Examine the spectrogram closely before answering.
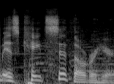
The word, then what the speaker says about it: Cait Sith: the Japanese version better right oh we should pronounce it this way Japanese version better and it's like no dude his name is Kate Sith over here like that's the translation of the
